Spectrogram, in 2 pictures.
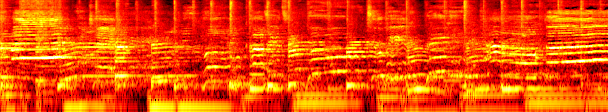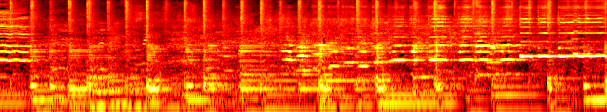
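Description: Live acoustic blues band playing an instrumental break: strummed guitars with a steady low line and hand-drum beat under a wavering lead melody. In the second half a flute takes the lead with held notes.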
